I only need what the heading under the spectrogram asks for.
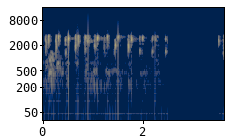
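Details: Barn owls fighting in a nest box on a December evening: a rapid series of short, high, clipped chitters, about two or three per second, which stop and then resume briefly after a second's silence.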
